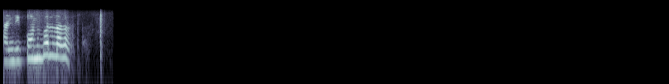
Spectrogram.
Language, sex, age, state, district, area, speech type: Dogri, female, 18-30, Jammu and Kashmir, Kathua, rural, conversation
